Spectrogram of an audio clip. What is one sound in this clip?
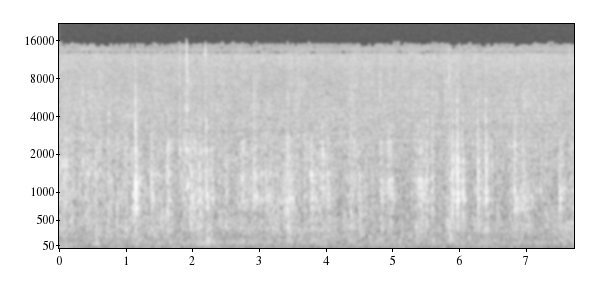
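Window blind slats rattle and clack.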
